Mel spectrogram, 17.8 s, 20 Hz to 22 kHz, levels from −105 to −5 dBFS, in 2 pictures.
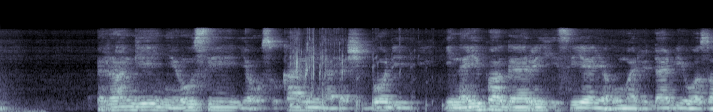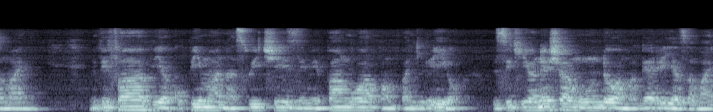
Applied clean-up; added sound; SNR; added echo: none; Gurgling / Liquid; 16 dB; reverberation time 0.6 s.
